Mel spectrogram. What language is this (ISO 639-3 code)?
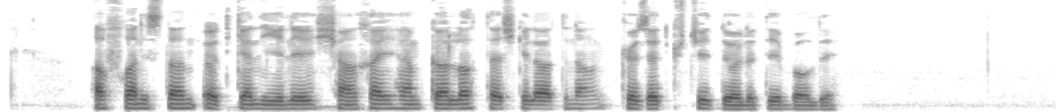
uig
